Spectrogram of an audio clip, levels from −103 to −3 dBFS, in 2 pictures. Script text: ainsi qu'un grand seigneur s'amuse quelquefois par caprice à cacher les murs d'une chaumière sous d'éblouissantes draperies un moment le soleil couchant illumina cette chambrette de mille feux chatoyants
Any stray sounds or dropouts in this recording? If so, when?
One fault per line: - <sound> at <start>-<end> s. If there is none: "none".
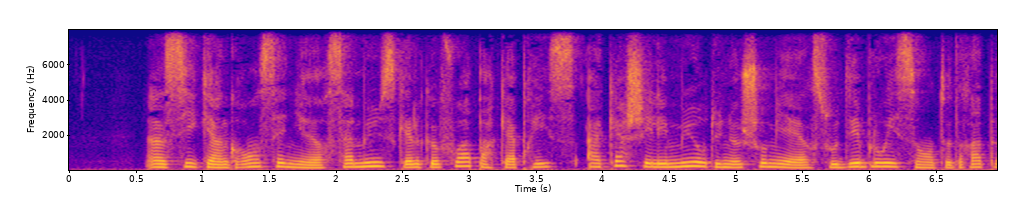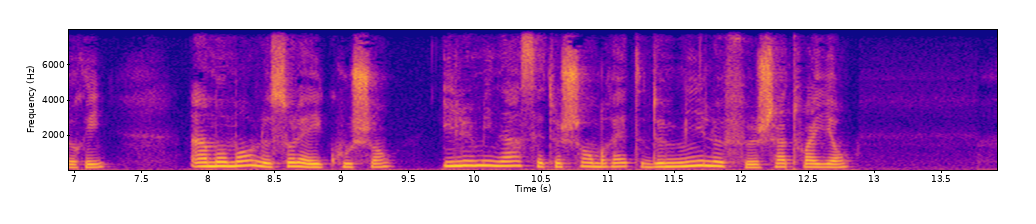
none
